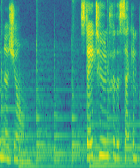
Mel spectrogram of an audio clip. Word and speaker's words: nageons: To remedy this, French adds a little EA to the letter G to remind us to pronounce the hard G as a soft J. In French, we have now nous nageons.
